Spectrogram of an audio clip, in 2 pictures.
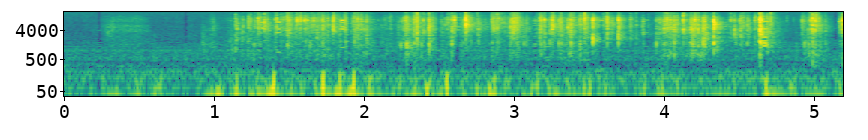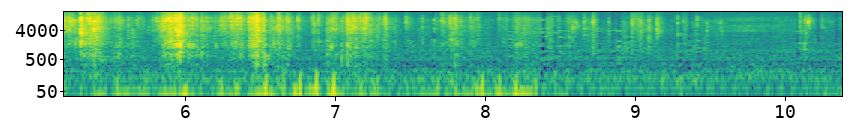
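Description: Faint rustling and crinkling of trading cards being shuffled and slid through nitrile-gloved hands, with small clicks and scrapes, starting about a second in and dying away near the end.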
